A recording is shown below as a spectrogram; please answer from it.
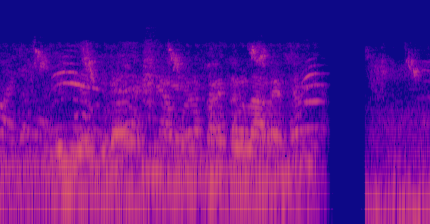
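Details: Kittens that suddenly turned up in a village backyard give a run of short, arched, high mews in quick succession, with people talking over them and a brief silent break near the end.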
